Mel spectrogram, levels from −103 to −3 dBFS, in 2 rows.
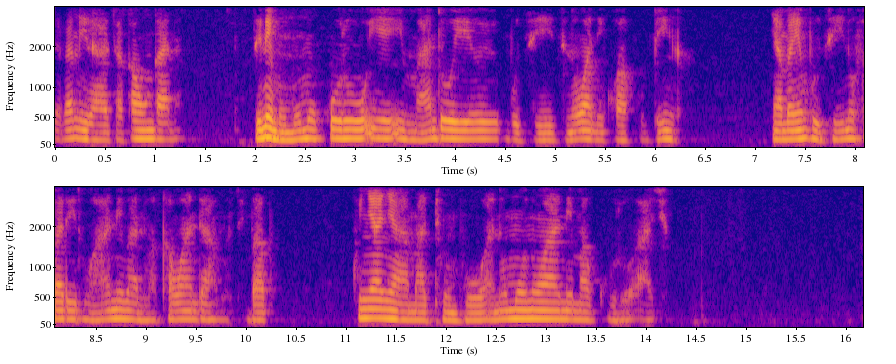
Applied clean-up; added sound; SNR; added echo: none; none; none; none.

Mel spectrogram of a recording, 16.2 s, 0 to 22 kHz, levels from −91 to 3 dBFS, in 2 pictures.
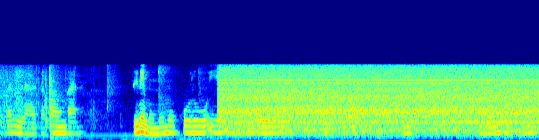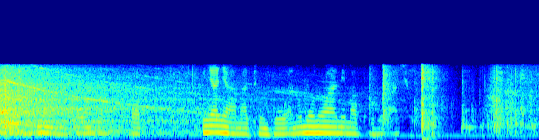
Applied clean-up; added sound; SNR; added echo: none; Domestic sounds, home sounds; -5 dB; none.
